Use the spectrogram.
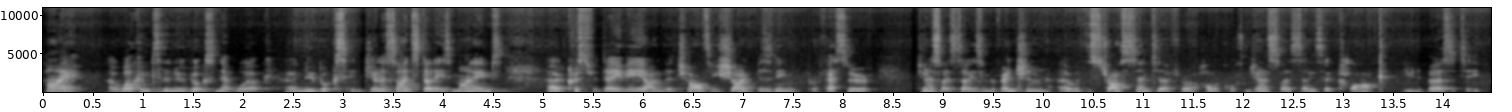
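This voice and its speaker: A man hosting an academic book podcast, introducing his guest in a formal but halting way. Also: mid-range voice, a bit bright, slight background noise, poor audio. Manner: halting, frequent hesitations. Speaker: podcast host and professor.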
